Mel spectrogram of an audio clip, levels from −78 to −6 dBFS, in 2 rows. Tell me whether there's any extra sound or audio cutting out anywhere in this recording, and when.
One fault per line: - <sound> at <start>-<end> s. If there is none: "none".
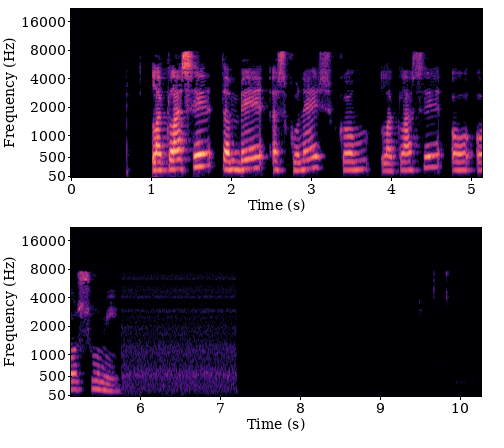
none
